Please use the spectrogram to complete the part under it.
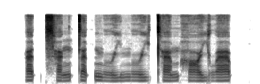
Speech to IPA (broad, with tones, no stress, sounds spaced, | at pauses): ɐ˧ t̚ t͡sʰ ɐ˨˥ ŋ t̪ ɐ˨˥ t̚ m uː˨˧ j m uː˧ j t̪ʰ ɐ˨˧ m h ɔː˨ j w ɐ˧ p̚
